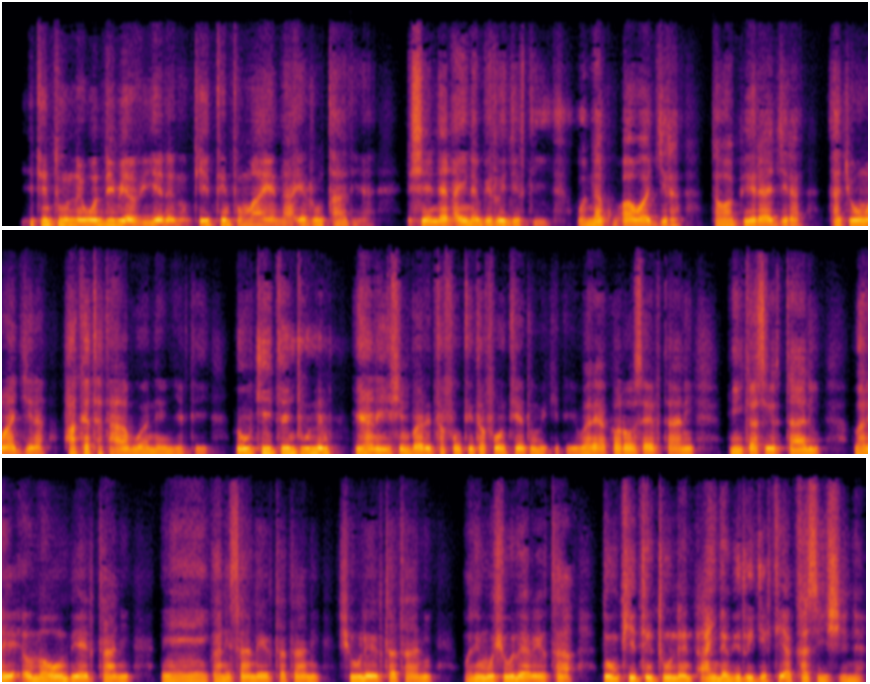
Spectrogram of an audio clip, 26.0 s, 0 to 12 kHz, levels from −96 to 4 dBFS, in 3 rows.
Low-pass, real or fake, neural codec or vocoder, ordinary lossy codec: 10.8 kHz; fake; codec, 24 kHz, 1.2 kbps, DualCodec; AAC, 48 kbps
